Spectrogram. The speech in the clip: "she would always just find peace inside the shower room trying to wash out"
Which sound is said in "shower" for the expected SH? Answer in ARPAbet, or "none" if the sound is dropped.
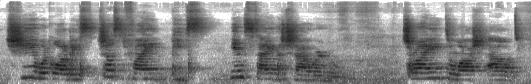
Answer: SH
